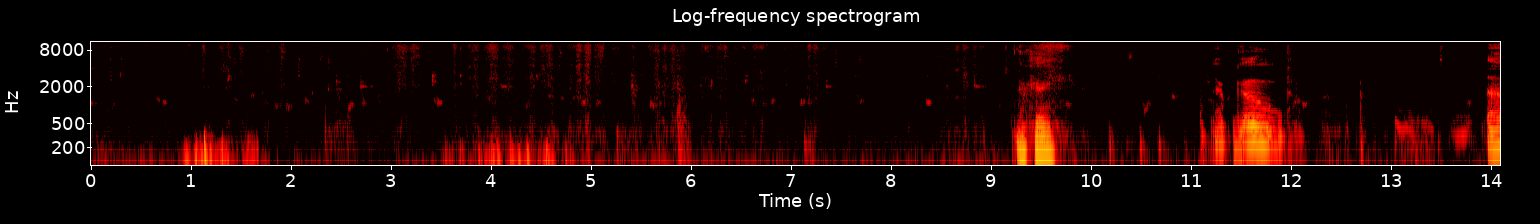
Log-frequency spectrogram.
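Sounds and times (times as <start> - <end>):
rubbing and scraping handling noise: 0.0 - 9.8.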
